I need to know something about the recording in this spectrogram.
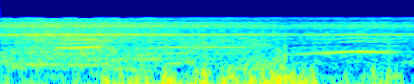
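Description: Wind buffeting the microphone in irregular low gusts, with distant drawn-out voices calling and a steady high hum.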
